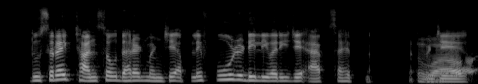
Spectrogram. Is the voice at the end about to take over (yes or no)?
no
